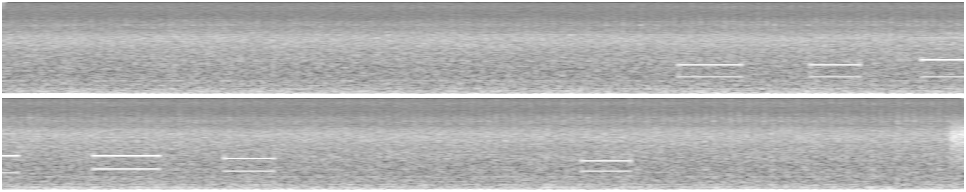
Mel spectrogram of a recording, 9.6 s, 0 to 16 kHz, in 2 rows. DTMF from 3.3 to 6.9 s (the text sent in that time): 11395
